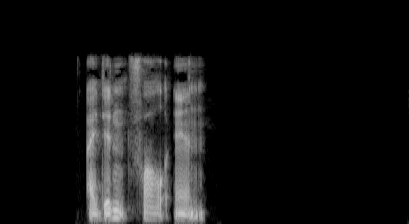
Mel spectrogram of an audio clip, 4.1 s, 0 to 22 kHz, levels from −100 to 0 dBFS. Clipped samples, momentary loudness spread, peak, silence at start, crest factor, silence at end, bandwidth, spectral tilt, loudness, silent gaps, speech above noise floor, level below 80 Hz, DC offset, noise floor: under 0.1%; 11 LU; -10 dBFS; 0.85 s; 22 dB; 2.05 s; 8.2 kHz; -4.5 dB/octave; -28 LUFS; none; over 63 dB; -68 dBFS; under 0.1%; under -90 dBFS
